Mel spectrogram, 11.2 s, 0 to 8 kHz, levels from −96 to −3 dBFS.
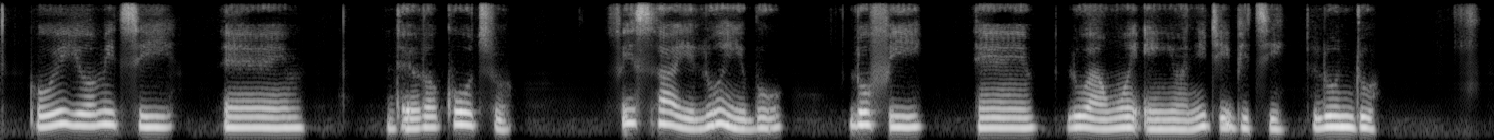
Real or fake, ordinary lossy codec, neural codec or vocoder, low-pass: fake; none; codec, 24 kHz, 0.5 kbps, DualCodec; 7.2 kHz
